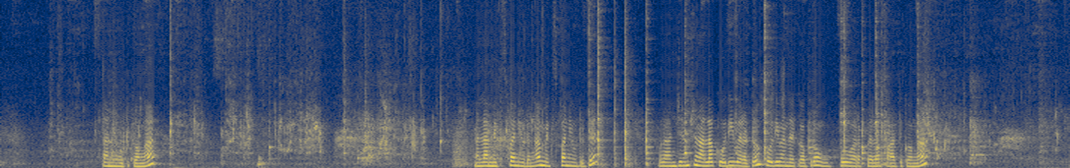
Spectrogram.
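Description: A ladle stirs and sloshes through thick soup in a metal pot.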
